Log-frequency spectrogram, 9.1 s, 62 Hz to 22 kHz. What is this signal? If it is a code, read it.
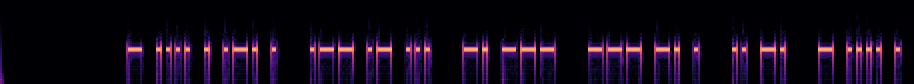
Morse code, heard as a keyed tone, about 25 wpm, 700 Hz. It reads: THERE WAS NO ONE IN THE
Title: Sentences from Top 1000 Words - Review Part 4 - 25wpm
